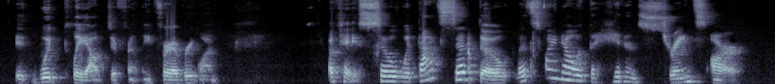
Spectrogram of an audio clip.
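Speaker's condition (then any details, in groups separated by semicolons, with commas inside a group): No condition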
